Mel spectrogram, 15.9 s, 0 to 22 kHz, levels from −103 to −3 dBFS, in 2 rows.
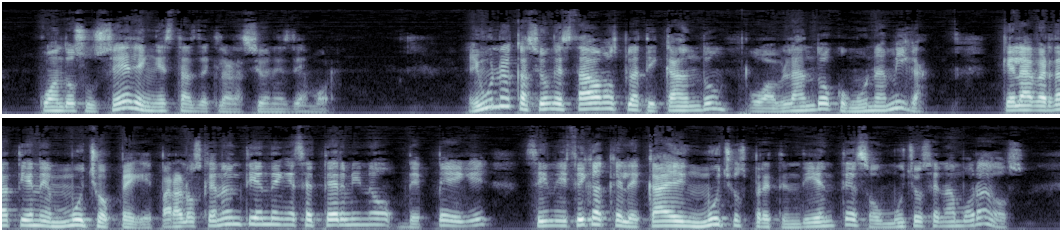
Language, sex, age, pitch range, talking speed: Spanish, male, 30-49, 115-190 Hz, 150 wpm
